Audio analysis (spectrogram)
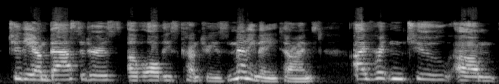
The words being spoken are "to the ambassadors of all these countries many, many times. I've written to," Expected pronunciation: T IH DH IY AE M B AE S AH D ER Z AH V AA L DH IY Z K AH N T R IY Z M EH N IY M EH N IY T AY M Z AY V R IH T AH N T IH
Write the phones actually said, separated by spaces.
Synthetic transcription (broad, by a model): T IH DH IY AE M B AE S AH D ER Z AH V AA L DH IY Z K AH N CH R IY Z M EH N IY M EH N IY T AY M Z AY V R IH T N T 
